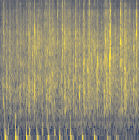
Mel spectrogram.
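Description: Small audience at a music-production talk claps for Jaycen Joshua, a brief round of close, uneven hand claps with a distinct rhythmic pattern and little else.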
